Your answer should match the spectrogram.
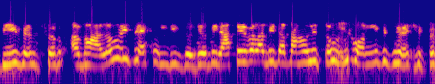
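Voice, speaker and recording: A woman's voice: high voice, steady tone, very fast, no echo. A young woman chatting casually on a phone call. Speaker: subscriber receiving a prank call. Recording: tinny, narrow phone line.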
